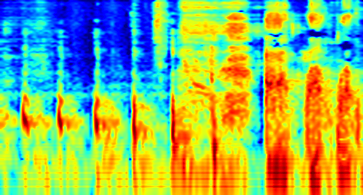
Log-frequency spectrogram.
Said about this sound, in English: I can hear you chewing rhubarb.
